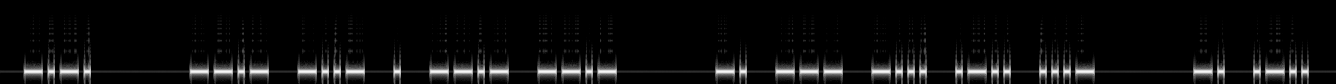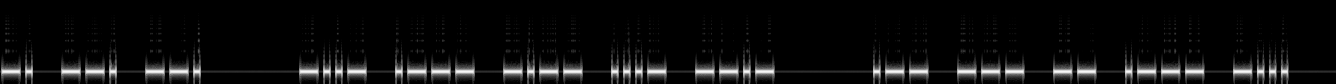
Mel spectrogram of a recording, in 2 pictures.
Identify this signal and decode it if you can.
Morse code, heard as a keyed tone, about 20 wpm, spaced as for 16 wpm, 600 Hz. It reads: C QXEQQ NOBLV NLNGG XJYVQ WOMJB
